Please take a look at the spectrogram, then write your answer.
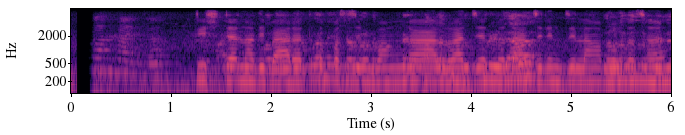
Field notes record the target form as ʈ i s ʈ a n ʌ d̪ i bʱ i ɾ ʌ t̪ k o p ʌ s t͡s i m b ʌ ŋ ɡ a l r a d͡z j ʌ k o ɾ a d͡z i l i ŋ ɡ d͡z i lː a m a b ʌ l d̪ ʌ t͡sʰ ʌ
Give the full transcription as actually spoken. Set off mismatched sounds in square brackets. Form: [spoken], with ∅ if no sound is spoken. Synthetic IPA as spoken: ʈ i s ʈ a n ʌ d̪ i bʱ [a] ɾ ʌ t̪ k o p ʌ s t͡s i m b ʌ ŋ ɡ a l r a d͡z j ʌ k o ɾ a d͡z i l i ŋ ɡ d͡z i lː a m a b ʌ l d̪ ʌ t͡sʰ ʌ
